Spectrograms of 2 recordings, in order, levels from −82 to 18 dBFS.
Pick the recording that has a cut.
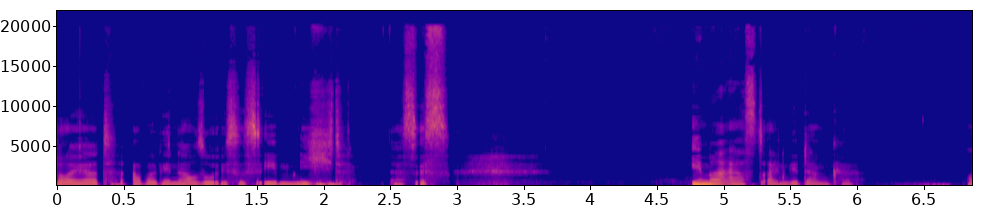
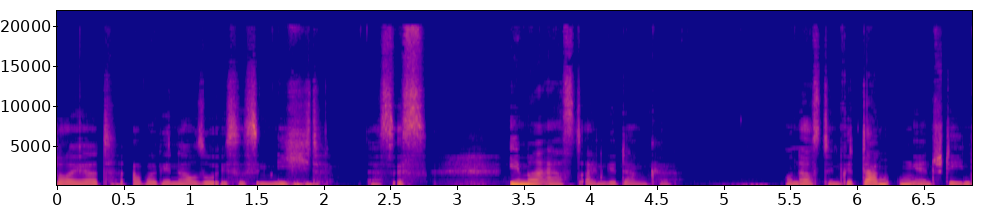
second; 2 cuts; at 1.5 s, 3.3 s

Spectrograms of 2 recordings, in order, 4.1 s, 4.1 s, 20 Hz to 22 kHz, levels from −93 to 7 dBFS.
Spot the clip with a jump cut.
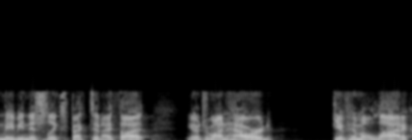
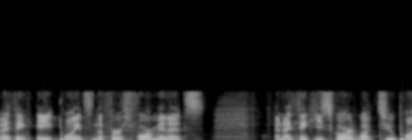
first; 1 cut; at 1.0 s

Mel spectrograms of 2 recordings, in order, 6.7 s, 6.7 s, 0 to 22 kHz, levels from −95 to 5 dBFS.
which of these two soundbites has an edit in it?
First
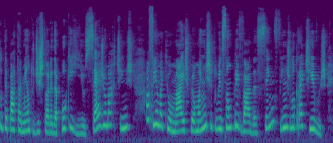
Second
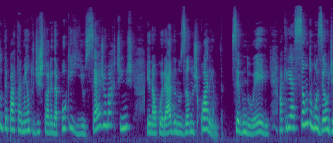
second; 1 cut; at 2.9 s

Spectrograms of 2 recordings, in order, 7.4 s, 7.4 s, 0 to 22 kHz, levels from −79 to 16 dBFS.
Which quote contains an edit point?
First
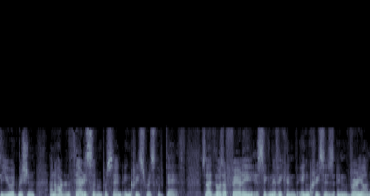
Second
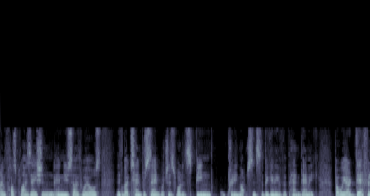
second; 1 cut; at 2.4 s

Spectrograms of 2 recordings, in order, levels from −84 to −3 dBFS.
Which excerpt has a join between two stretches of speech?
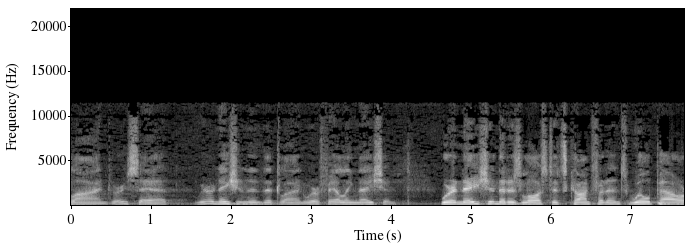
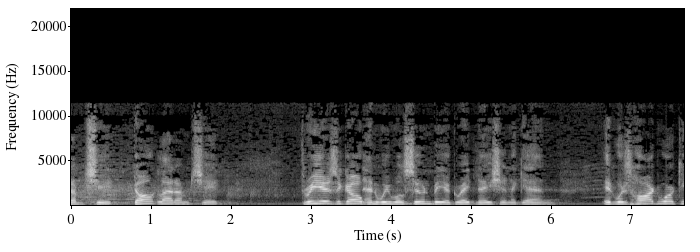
second; 1 cut; at 3.6 s

